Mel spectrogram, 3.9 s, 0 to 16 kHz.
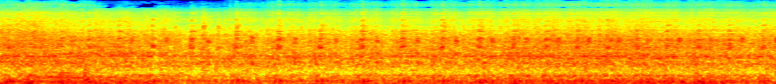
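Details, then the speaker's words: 1984 Ford Thunderbird 5.0 V8, sitting for years, running on fuel poured into the intake from a bottle; rough, uneven running only while throttle held, then a backfire; not running on its own fuel supply. "that old motor run y'all that i mean you got to be hitting the foot feed some it's not letting it go in there go let's let that old motor run"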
